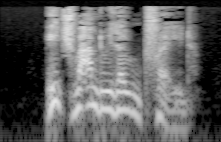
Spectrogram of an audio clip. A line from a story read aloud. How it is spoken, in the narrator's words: he began earnestly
